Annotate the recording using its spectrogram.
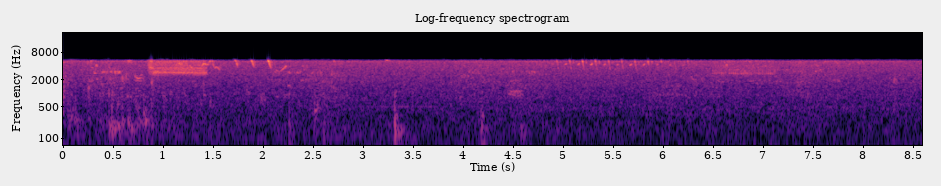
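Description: Quiet open-water ambience with faint bird chirps, plus a few soft ticks and short high buzzes.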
